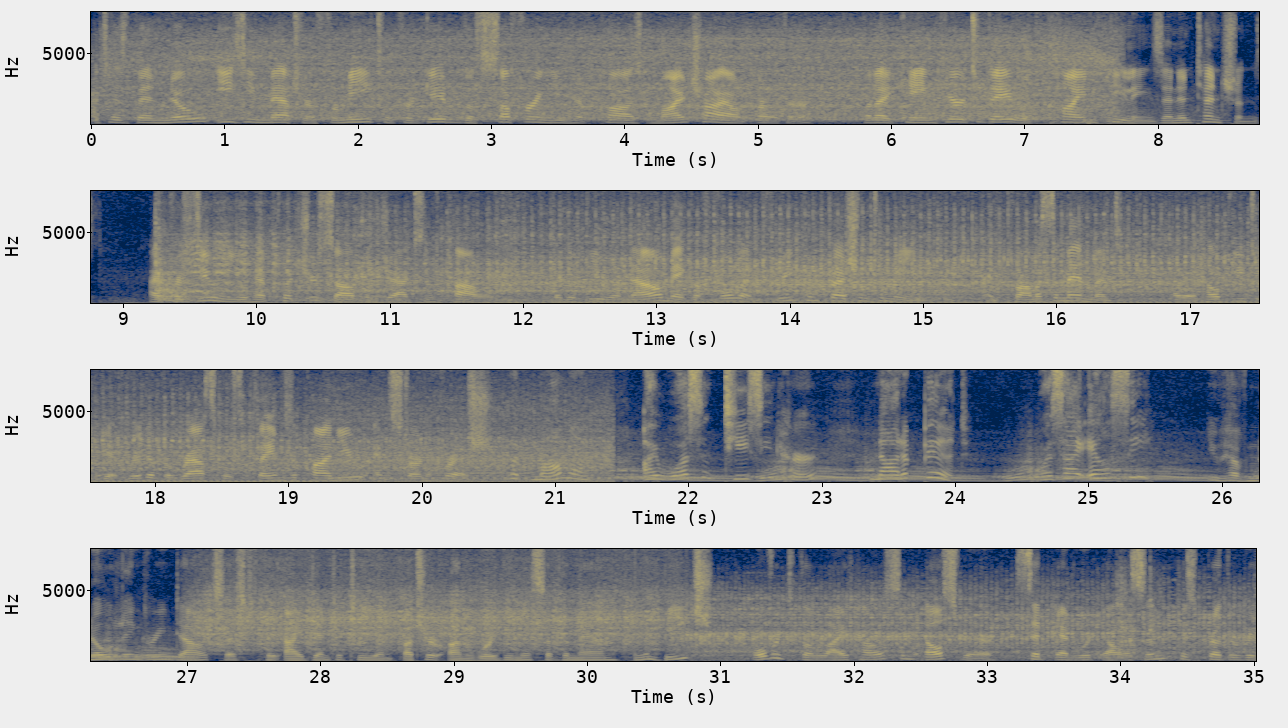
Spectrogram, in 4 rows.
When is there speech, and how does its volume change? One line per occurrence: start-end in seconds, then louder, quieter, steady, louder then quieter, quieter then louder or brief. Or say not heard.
0.0-34.9 steady.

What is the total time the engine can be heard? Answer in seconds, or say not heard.
35 s.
